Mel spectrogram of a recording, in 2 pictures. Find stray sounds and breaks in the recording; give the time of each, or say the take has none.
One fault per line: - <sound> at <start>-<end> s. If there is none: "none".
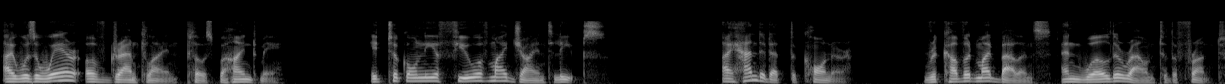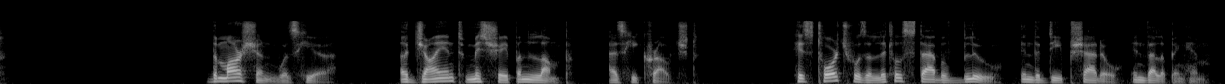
none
